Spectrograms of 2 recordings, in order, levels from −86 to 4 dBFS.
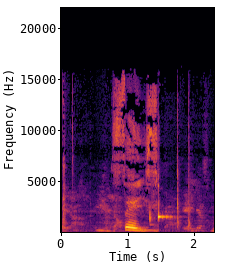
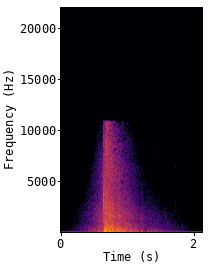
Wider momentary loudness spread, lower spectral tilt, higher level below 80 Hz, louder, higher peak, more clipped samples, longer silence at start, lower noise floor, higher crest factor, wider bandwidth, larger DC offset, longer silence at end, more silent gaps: about the same, 21 LU vs 23 LU; second, -2.5 dB/octave vs -5 dB/octave; second, -60 dBFS vs -36 dBFS; first, -14 LUFS vs -22 LUFS; about the same, -2 dBFS vs -2 dBFS; neither; second, 0.05 s vs 0.5 s; second, -35 dBFS vs -65 dBFS; second, 16 dB vs 24 dB; first, 16.5 kHz vs 11.5 kHz; neither; second, 0 s vs 0.9 s; neither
